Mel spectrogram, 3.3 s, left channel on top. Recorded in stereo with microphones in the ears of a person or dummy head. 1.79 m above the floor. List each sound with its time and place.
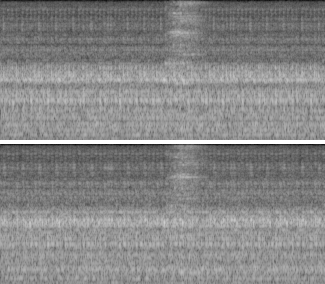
0.0 s an engine running: 25° left (ahead or behind), 3.5 m
1.6 s dishes clattering: 85° left, 9 m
